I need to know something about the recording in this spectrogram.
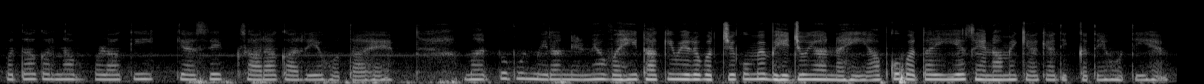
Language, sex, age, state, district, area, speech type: Hindi, female, 45-60, Rajasthan, Jaipur, urban, spontaneous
